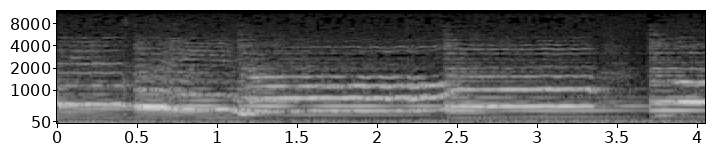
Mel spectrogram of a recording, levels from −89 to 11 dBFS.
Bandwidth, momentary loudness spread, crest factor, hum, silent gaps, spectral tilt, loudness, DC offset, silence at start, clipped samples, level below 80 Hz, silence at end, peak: 8.8 kHz; 8 LU; 14 dB; none; none; -6 dB/octave; -18 LUFS; under 0.1%; 0 s; under 0.1%; -42 dBFS; 0 s; -2 dBFS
